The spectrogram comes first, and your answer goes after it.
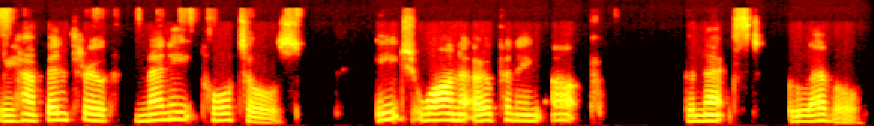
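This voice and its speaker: A woman with a lowish, soft-toned voice leads a guided meditation at an extremely slow pace. She is solemn and ceremonial, setting out short phrases with pauses between them. The sound is close and dry. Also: vocal fry, no echo, poor audio. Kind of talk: slow guided meditation, channeled spiritual address.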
